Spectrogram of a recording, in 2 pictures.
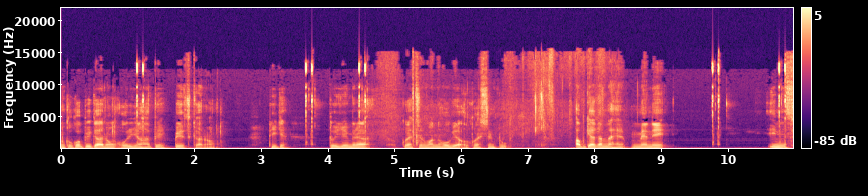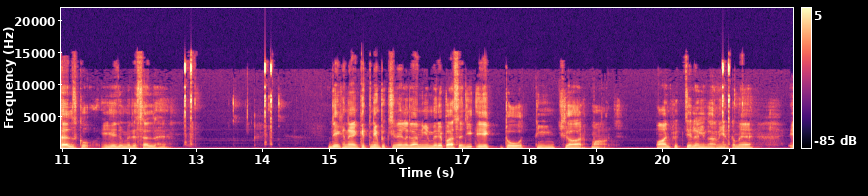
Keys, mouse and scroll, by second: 1.3 click, 2.2 ctrl+v, 3.7 click, 5.1 BackSpace, 9.8-12.3 drag, 21.0 click.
